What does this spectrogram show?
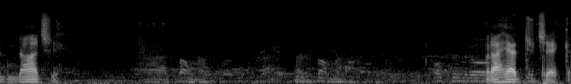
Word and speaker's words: Nagy: I think there's a kind of the Y is almost silent. It's there, but it's not pronounced Nagi, and it's not pronounced Naji, but it's more Naji.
